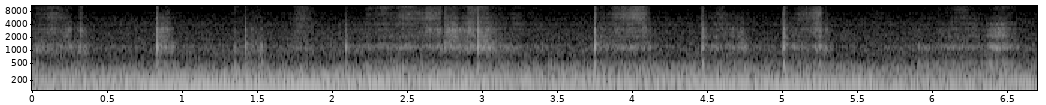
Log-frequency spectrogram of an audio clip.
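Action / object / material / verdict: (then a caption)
scrape / cardboard notebook cover / cardboard / none. A single long nail traces and scratches along the printed designs on the cardboard cover of a closed journal. Faint, dry scratching strokes are broken by brief, sharp clicks over a steady low hum, all at a quiet level.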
